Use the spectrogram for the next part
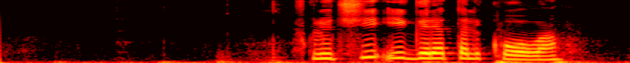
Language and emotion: Russian, neutral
